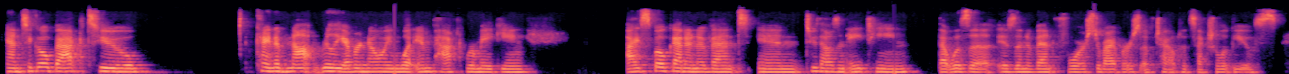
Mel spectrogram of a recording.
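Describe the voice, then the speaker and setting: A woman's voice: low-pitched, flat delivery, moderate pace. A woman guest speaking earnestly in an interview, often repeating words for emphasis. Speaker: podcast guest. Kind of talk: heartfelt interview conversation.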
